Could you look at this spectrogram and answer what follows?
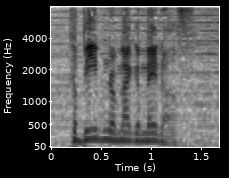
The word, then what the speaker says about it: Nurmagomedov: Khabib Nurmagomedov.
